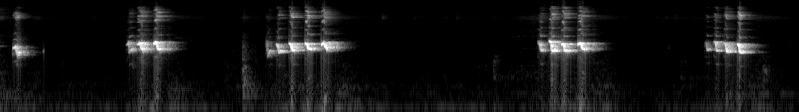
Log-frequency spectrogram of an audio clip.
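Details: Sooty-headed bulbul in vigorous singing, recorded as a lure. Short, harsh, buzzy chattered phrases, each about half a second long, repeated at irregular gaps of one to two seconds in a quiet setting.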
